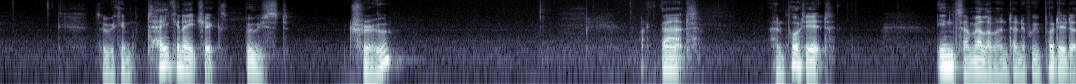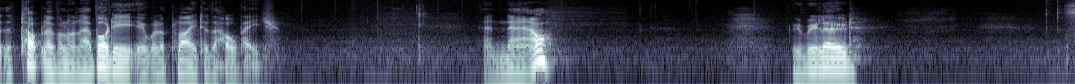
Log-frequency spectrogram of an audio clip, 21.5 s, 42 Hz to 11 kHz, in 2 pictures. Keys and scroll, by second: 12.0 super+v.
